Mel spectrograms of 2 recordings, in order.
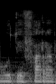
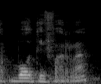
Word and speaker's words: botifarra: Nosotros la conocemos como butifarra, pero allí se pronuncia botifarra, que es una salchicha de carne de cerdo condimentada con hierbas y especias locales.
